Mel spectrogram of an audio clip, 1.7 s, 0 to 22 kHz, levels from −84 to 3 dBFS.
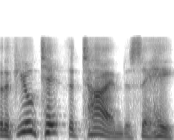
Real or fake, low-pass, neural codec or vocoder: fake; 7.2 kHz; codec, 16 kHz, 0.7 kbps, FocalCodec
